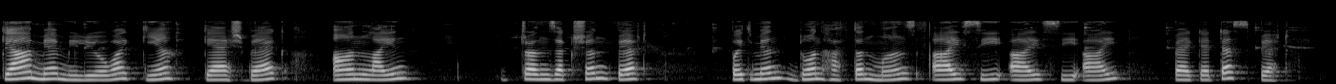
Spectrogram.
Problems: background sounds at intervals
